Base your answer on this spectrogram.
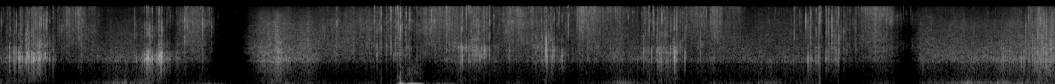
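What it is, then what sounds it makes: Dry, brittle soap shavings crunching. Flat palms and short-nailed fingertips press and rub into a large, loose heap of dry, brittle pink, orange and purple soap shavings coated in white starch. The result is dense, crisp crunching and crinkling that is bright and high with almost no low end. It comes in bursts, with brief near-silent pauses around 2 and 9 seconds.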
